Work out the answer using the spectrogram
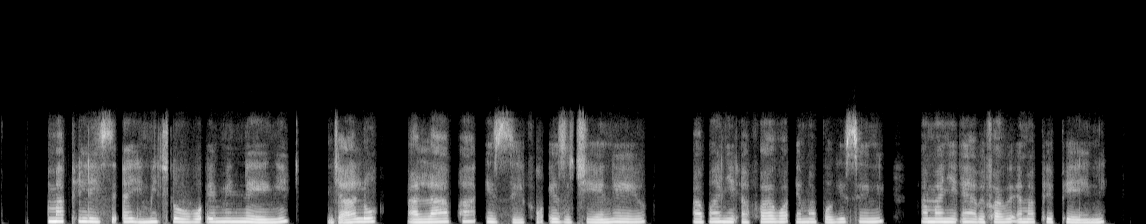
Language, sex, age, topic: North Ndebele, male, 50+, health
